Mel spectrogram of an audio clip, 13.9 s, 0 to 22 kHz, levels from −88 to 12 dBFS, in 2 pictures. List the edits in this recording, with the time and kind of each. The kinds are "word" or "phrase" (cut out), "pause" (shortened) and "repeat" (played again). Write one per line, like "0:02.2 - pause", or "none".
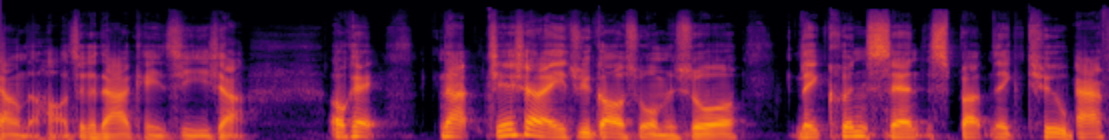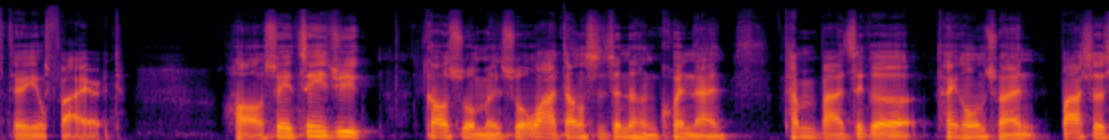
0:05.4 - word
0:06.7 - word
0:07.2 - word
